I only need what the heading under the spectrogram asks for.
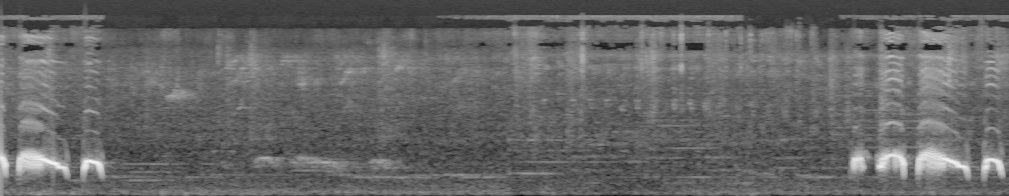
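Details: Lure spotted dove giving its full calling and urging coo, used to stir other doves into song: one cooing phrase opens the recording and another closes it, each made of short arched coos around a long falling coo, with quiet between.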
